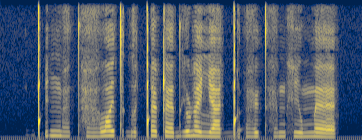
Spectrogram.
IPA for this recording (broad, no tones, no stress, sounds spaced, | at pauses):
ǃʼ i ŋ͡m æ̤ t̪ʰ æ̤ lˠ ɛ i̯ t ə̤ ɡ ə ǃ ɛ ʈ ɛ d̪ i̤ u̯ ɳ æ ʎ æ ɡ͡ǃ ə̤ ʔ æ̤ y̯ t̪ʰ ɛ̤ m x i u̯ m ɛ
